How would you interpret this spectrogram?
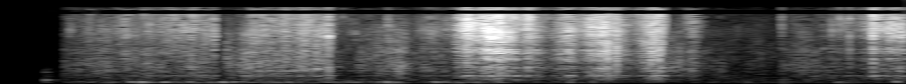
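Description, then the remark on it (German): Styrofoam being crunched and squeaked continuously for several seconds, a dense, scratchy crackling with louder squeaky bursts midway and toward the end, no voices. “Dann nehme ich das Knirschen von Styropor.”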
